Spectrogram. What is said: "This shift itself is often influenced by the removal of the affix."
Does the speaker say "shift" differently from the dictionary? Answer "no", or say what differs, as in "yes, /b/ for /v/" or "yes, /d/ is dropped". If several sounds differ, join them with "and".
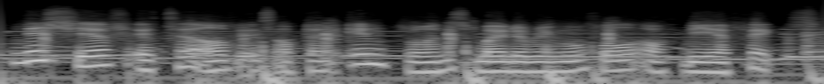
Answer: yes, /t/ is dropped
